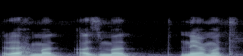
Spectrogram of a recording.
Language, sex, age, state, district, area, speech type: Urdu, male, 30-45, Bihar, Khagaria, rural, spontaneous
